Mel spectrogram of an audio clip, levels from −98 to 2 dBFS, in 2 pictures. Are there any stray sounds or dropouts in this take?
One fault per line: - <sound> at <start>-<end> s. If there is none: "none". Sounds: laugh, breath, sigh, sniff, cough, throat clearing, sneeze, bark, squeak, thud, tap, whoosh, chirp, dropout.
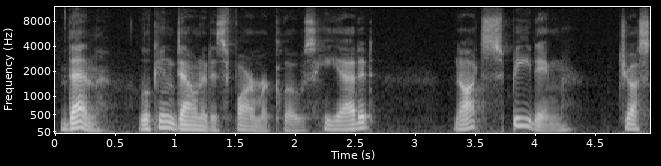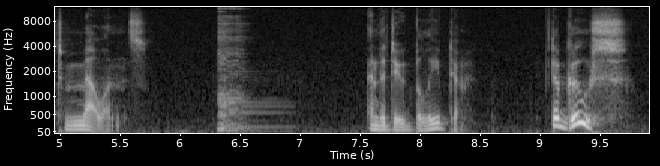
- thud at 6.3-7.0 s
